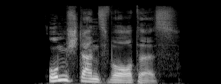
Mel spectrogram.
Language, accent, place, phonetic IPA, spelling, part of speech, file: German, Germany, Berlin, [ˈʊmʃtant͡sˌvɔʁtəs], Umstandswortes, noun, De-Umstandswortes.ogg
- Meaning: genitive singular of Umstandswort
